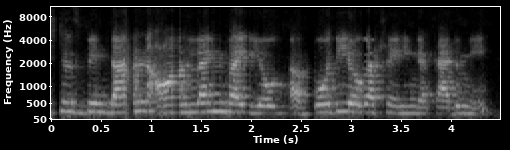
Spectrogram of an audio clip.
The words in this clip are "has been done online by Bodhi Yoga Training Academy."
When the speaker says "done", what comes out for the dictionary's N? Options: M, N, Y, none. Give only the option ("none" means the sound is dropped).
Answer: N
